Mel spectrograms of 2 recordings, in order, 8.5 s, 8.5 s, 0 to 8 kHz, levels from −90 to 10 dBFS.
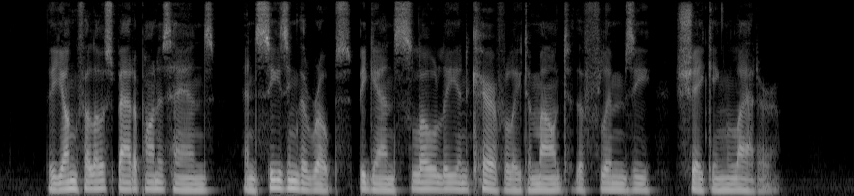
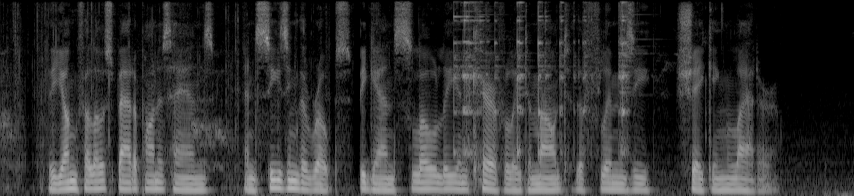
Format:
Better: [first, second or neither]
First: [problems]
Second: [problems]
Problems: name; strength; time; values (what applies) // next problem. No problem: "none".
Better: first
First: none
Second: background sound (Dog); 18 dB below the speech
